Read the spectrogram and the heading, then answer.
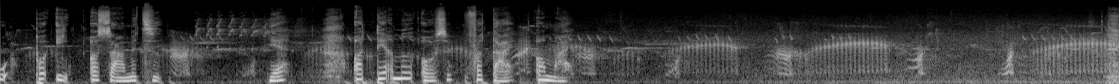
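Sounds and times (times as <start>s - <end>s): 
speech: 0.0s - 1.8s, 2.7s - 5.8s
chorus of frogs croaking in a moat: 0.0s - 11.1s.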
